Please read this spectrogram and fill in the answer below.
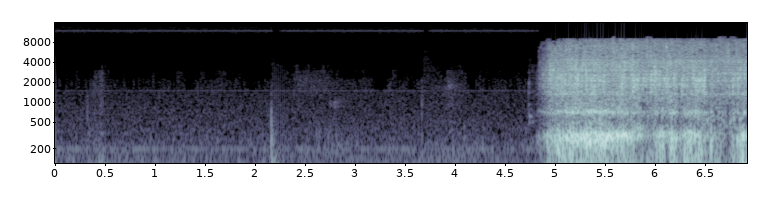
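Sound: toilet flushing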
